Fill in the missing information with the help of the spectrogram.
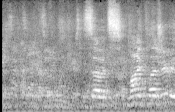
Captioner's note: buzz of audience chatting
